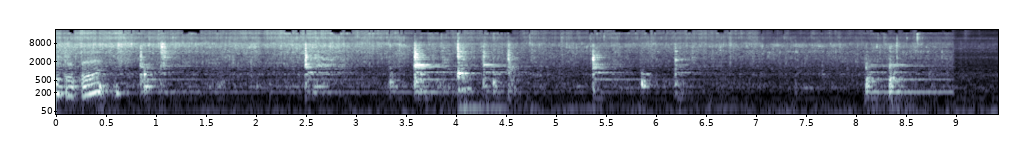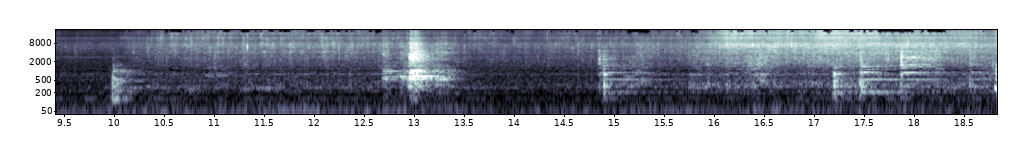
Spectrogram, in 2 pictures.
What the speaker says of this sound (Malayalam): ഉള്ളി വാടിയപ്പോൾ കേട്ടോ കുറച്ച് തക്കാളിയൊക്കെ ഇട്ട് കൊടുത്തു ഇനി അതുകൂടി ഒന്നാണ് വാടി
